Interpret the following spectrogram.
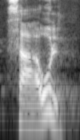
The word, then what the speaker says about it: Saúl: que significa su nombre saulo era un nombre hebreo se pronuncia saúl le suena a ese nombre a otro personaje del antiguo testamento el primer rey que hubo ese es el nombre hebreo saúl saulo y significa llamado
